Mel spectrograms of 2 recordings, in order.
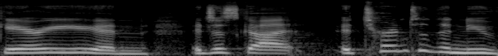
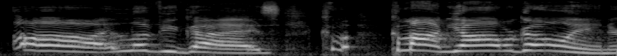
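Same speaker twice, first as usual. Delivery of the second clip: excited Southern reply; 8 semitones higher, 4 dB louder than usual. Retold or imitated. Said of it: "I'm like".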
